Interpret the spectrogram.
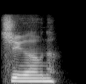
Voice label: Deny, jp; Esker; kingsraid

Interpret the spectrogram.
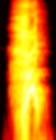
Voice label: Vox Casting jp; Kasel; kings raid

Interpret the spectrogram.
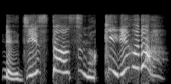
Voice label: Vox Skill, jp; Rehartna; kingsraid

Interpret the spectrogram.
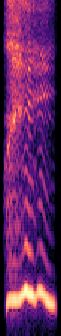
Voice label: Happy, jp; voices; heroes; Miruru; kingsraid

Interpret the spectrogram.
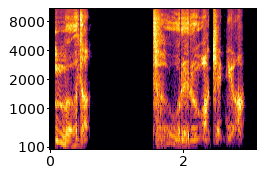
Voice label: Vox Dead, jp; Riheet; kingsraid audio

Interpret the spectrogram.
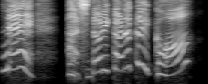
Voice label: Vox Skill jp; Estelle; kingsraid

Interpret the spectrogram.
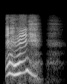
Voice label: Vox Attack jp; Frey; kingsraid

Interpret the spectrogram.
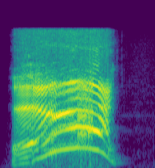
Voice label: Vox Casting, jp; kingsraid

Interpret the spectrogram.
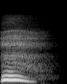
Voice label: Think, jp; Hilda; kingsraid

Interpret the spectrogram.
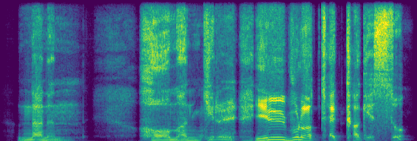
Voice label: vox get, kr; Dakaris; kingsraid

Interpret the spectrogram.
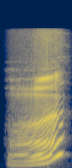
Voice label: Vox Deny, jp; voices heroes jp; Baudouin; kingsraid

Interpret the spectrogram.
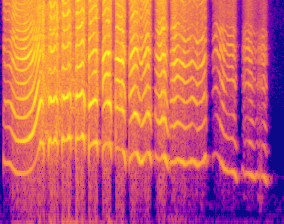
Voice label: Vox Happy; Pansirone; kingsraid

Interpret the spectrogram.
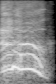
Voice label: Damage, kr; voices; heroes; Naila; kingsraid

